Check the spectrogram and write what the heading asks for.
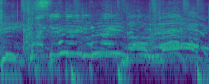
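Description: Live hip hop beat with a crowd of voices shouting along over it, the low kick drum repeating underneath.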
